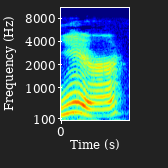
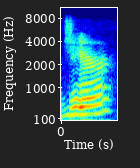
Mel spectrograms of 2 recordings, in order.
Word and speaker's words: year: Okay, we got so celebration and then year. It's been a big year. Make sure you get the y sound instead of jeer.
